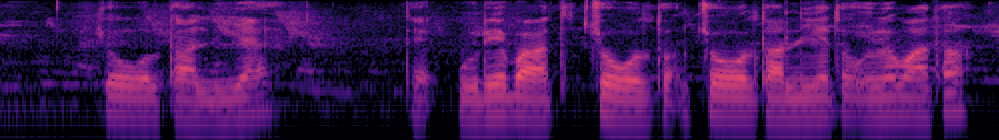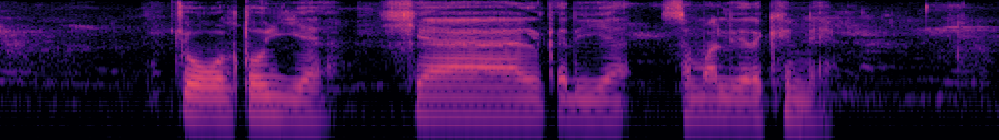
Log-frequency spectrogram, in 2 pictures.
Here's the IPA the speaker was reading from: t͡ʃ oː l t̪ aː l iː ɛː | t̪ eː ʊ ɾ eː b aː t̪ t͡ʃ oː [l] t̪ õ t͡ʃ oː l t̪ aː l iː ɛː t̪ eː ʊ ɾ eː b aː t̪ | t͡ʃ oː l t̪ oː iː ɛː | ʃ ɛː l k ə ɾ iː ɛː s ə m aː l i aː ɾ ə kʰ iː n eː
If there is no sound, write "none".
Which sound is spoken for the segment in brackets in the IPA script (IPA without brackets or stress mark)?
l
